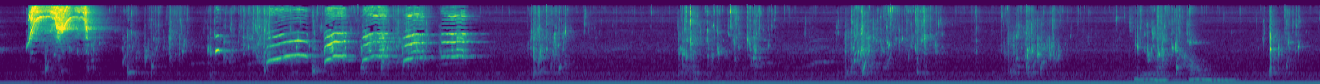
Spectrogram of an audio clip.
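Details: Baby monkey named Lori crying loudly while being bathed indoors: a run of about six harmonic, wavering cries close together, then scattered splashes and drips of bath water.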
